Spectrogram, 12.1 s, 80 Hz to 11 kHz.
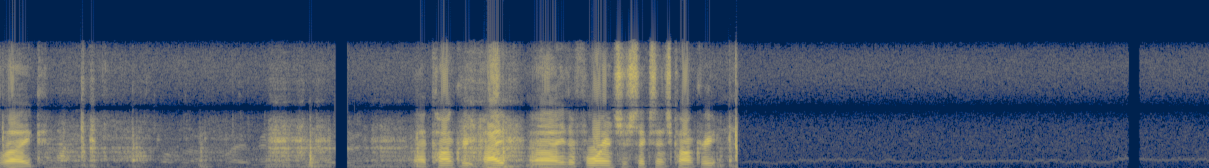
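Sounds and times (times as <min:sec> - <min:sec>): man speaking hesitantly: 0:00.0 - 0:00.8, 0:04.2 - 0:07.3
low background noise: 0:00.0 - 0:12.0.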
